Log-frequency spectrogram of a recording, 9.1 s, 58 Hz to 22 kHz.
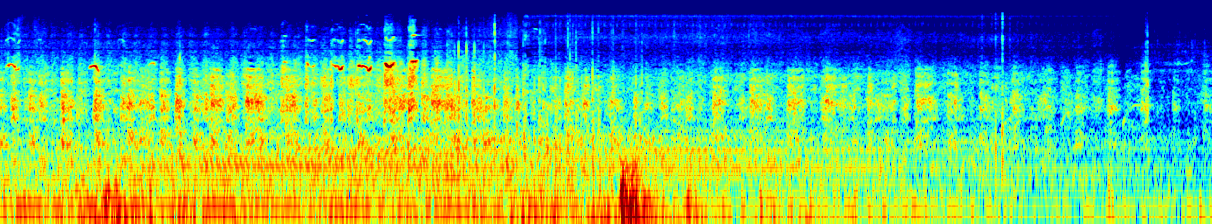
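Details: A Samoyed pants while cooling off during a 14-mile carting outing in Minnesota on a warmer-than-forecast 44F day; rapid soft breaths stand out early, with faint high squeaks, then fade into quieter background.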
